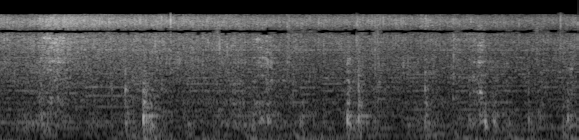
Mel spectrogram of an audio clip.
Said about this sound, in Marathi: तेल सुटेपर्यंत आपण मिक्स करून घेऊया।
